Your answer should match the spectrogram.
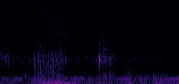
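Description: Near silence: room tone with a faint steady hum, a soft low rumble about half a second in and one small click just past the middle.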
